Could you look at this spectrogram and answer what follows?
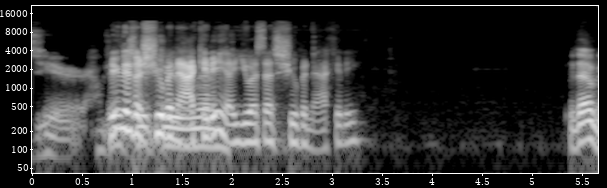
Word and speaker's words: Shubenacadie: I think there's a Shubenacadie, a USS Shubenacadie.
